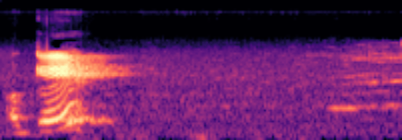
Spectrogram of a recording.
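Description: A woman's voice saying a short "okay" with a rising-then-falling pitch, followed by quiet room tone with a few faint ticks.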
